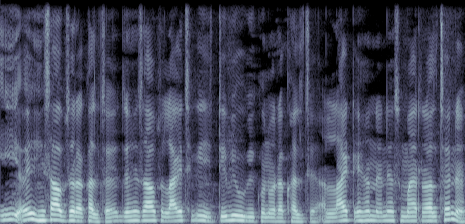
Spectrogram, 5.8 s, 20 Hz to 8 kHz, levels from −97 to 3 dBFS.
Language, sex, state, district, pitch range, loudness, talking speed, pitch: Maithili, male, Bihar, Supaul, 145-165 Hz, -17 LUFS, 290 wpm, 155 Hz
